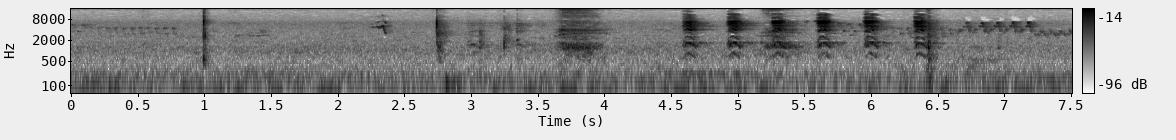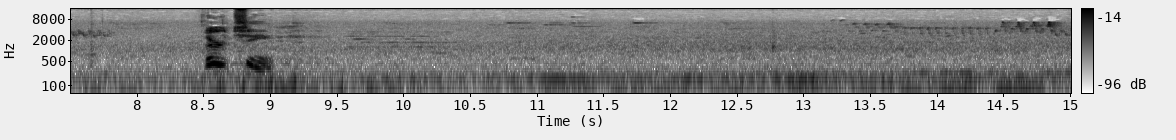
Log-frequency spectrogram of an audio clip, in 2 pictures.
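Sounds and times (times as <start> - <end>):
bird harsh calls: 4.6 - 7.5.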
